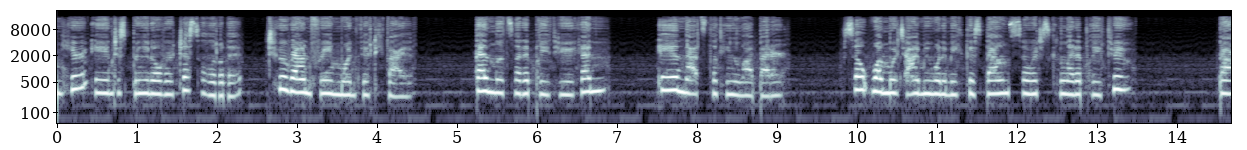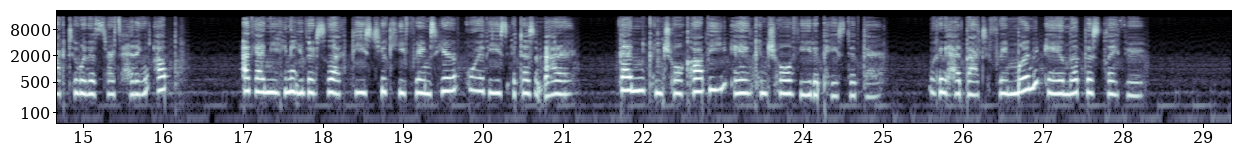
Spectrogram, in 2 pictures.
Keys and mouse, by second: 4.1 space, 7.4 space, 11.2 space, 12.2 space, 13.0 Left, 13.2 Left, 13.2 Left, 13.3 Left, 13.5 Left, 13.6-14.1 Left, 14.5 Left, 15.1 Left, 15.9 Right, 16.4 Right, 16.8 Right, 22.1 ctrl+c, 22.7 ctrl+v, 25.9 space.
